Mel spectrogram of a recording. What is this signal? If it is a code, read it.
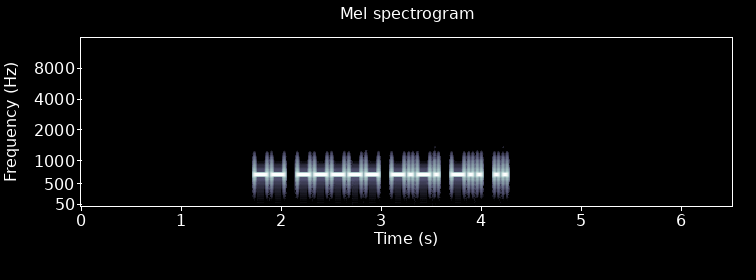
Morse code, heard as a keyed tone, about 28 wpm, 700 Hz. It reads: M0CDI
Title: DXCC-100 Call Signs - 5 Characters - Repeated 3x - 28wpm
